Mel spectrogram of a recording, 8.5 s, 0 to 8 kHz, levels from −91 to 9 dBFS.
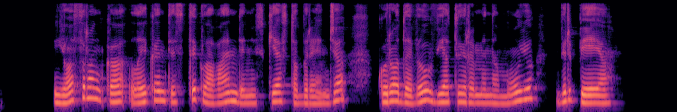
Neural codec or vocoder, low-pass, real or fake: none; 7.2 kHz; real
